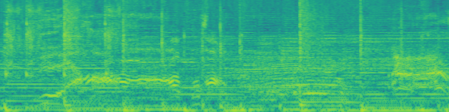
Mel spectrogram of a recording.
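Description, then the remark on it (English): Cows moo several times in a row, each a drawn-out, wavering low call, fairly loud over a steady, busy musical backdrop. “Milkweed sea cows!”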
